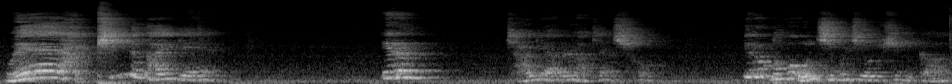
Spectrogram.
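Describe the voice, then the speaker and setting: A man's voice: high voice, very animated, slow, pauses often, slight background noise, pitched above the performer's own voice, heavily acted. A man voicing a distressed young mother who cries out to God in prayer, heard in a very echoey hall. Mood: pleading. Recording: very echoey sanctuary, mic far off.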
